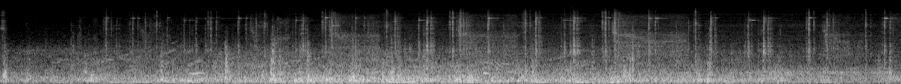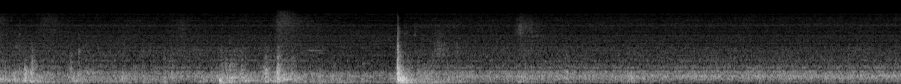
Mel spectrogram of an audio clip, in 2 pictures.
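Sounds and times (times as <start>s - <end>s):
train wheels clattering: 0.0s - 14.6s
loud knock: 13.0s - 13.5s.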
